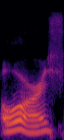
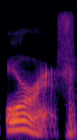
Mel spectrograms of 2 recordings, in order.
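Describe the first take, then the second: First: The word is said as one syllable. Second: The word is said with an extra final syllable. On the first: The speaker calls it right. "as in metals and ores" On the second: The speaker calls it wrong. "they put that additional syllable at the end"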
